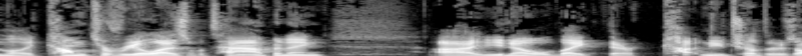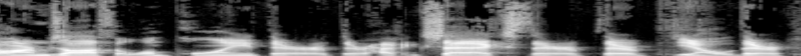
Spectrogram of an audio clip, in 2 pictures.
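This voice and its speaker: A man with a low, bright, forceful voice co-hosts a casual comics podcast. He talks emphatically, doubling back and repeating words as he explains. The sound is dry and close. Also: dry recording. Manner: halting, repetitive, emphatic.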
